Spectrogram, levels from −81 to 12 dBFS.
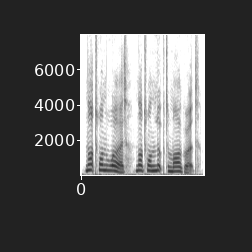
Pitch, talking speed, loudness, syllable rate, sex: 265 Hz, 195 wpm, -14 LUFS, 5.5 syllables/s, female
